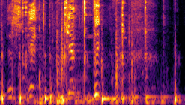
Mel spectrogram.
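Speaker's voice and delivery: very high, slow wailing cries; hammed-up shriek as he's dragged off; Jordan Peterson. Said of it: "Jordan Peterson kept trying to fucking steal my show".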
